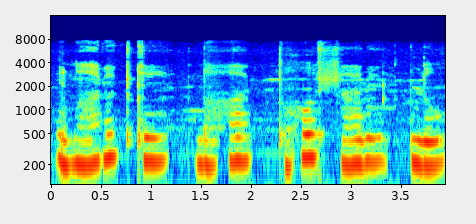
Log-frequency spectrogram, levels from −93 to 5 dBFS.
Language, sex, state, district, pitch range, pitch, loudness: Hindi, female, Madhya Pradesh, Bhopal, 205-235 Hz, 220 Hz, -17 LUFS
